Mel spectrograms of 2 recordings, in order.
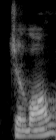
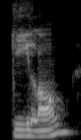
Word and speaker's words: Geelong: It's in Melbourne, or just outside Melbourne, at a place called Geelong, or as Americans call it, Geelong. We always find that funny when they pronounce it wrong.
